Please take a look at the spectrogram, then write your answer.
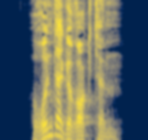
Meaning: strong dative masculine/neuter singular of runtergerockt
- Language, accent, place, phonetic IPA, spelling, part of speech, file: German, Germany, Berlin, [ˈʁʊntɐɡəˌʁɔktəm], runtergerocktem, adjective, De-runtergerocktem.ogg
